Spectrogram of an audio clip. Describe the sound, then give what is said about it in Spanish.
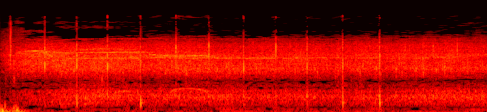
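An audience applauds the interpreter translating the talk, steadily for several seconds, a dense wash of clapping punctuated by a few sharper individual claps, with no voices over it. “Vamos a aplaudirlo en este momento.”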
